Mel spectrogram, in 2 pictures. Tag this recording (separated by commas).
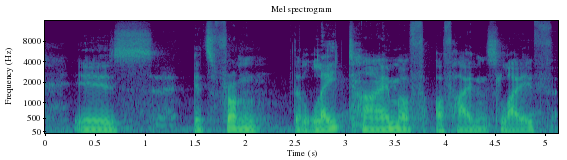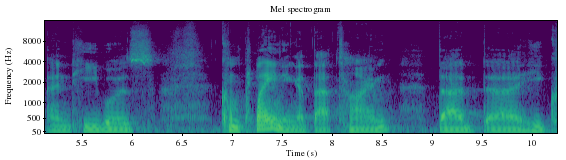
Speech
